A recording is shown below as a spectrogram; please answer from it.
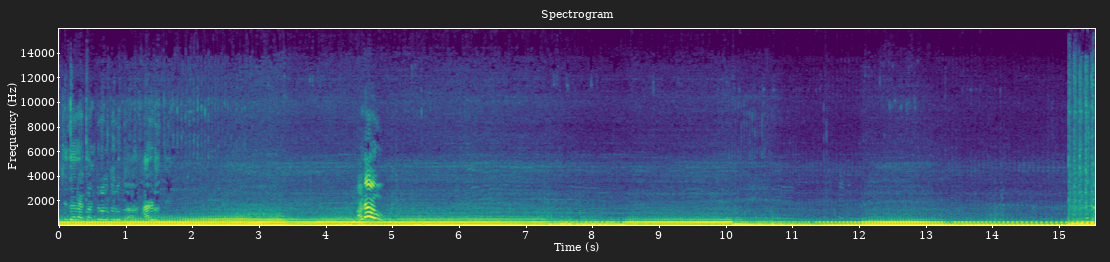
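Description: An ATV is driven at an adventure park, its engine droning loud and steady with shifting revs, while people talk over the motor.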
